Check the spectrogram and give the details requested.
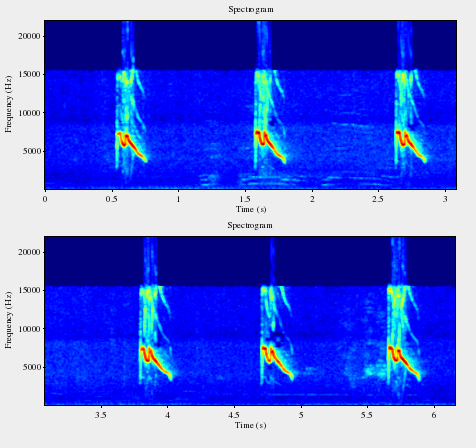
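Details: Oriental white-eye female in breeding condition, calling males: six crisp, very high chirps each slurring quickly downward, repeated at a steady pace of about one per second, with faint low murmuring behind.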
